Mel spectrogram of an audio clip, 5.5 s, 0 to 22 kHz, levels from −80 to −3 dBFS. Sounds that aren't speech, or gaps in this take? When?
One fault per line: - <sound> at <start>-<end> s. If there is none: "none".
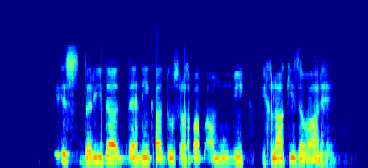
- dropout at 2.3-2.3 s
